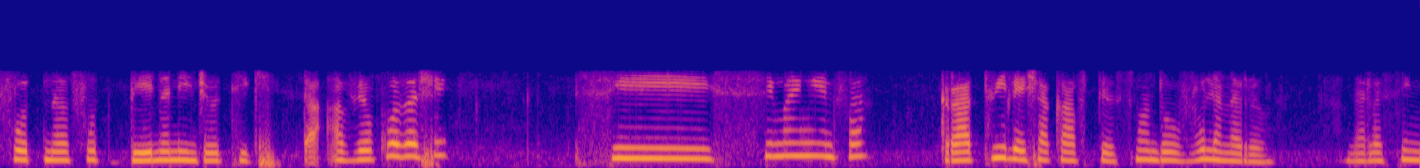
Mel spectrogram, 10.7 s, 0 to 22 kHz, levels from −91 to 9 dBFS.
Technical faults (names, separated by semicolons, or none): G.729 codec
